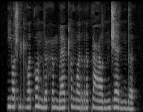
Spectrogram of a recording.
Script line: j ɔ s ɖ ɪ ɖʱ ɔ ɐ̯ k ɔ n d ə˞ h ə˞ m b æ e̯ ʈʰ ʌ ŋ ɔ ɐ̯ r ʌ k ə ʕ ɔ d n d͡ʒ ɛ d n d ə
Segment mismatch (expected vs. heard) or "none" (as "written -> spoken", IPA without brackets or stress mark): e̯ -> ɐ̯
